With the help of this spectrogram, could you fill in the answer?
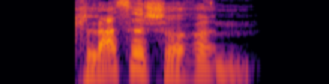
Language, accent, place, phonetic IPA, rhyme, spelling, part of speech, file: German, Germany, Berlin, [ˈklasɪʃəʁəm], -asɪʃəʁəm, klassischerem, adjective, De-klassischerem.ogg
- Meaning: strong dative masculine/neuter singular comparative degree of klassisch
